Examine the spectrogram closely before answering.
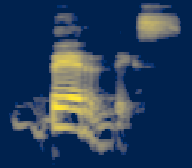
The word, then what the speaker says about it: verdes: And do not say verdes as V is pronounced as B in Spanish. So we say verdes.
